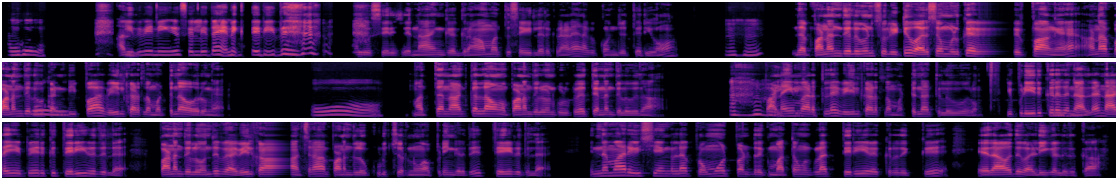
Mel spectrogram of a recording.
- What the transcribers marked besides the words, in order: laughing while speaking: "இதுவே நீங்கச் சொல்லிதான் எனக்குத் தெரியுது"; tapping; other noise; mechanical hum; distorted speech; surprised: "ஓ!"; laughing while speaking: "ஐயையோ"; tsk; in English: "ப்ரமோட்"
- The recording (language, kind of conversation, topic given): Tamil, podcast, பருவத்திற்கேற்ற உணவுகளைச் சாப்பிடுவதால் நமக்கு என்னென்ன நன்மைகள் கிடைக்கின்றன?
